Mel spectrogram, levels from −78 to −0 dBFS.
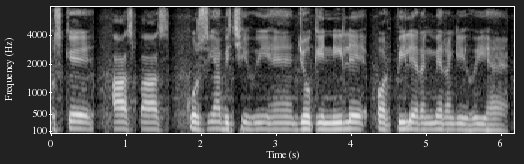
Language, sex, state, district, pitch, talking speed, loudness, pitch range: Hindi, male, Uttar Pradesh, Lalitpur, 150 Hz, 165 wpm, -15 LUFS, 145-155 Hz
